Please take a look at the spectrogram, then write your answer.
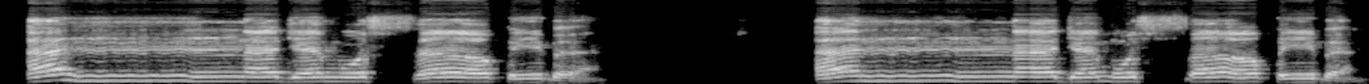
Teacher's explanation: huruf nun yang ada tasydidnya, maka dia dibaca dengan dengung.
